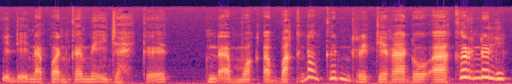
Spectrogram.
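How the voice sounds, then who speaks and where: A man's voice: mid-range voice, big pitch swings, normal speed, vocal fry. An actor with an Ilocano accent playing a flustered village captain in a comedy radio drama, stammering and hesitant as he makes sheepish excuses.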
